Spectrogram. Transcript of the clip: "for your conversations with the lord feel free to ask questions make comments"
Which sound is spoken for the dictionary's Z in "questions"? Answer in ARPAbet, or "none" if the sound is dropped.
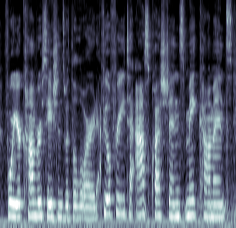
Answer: Z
